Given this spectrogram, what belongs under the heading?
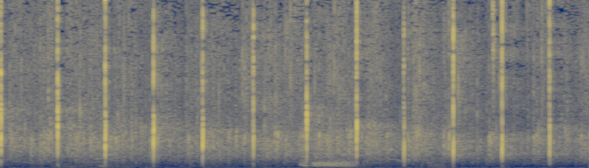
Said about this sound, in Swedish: Ska vi ge de här ungdomarna en härlig applåd?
